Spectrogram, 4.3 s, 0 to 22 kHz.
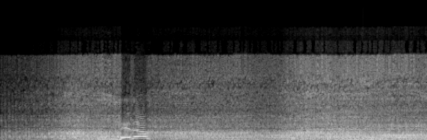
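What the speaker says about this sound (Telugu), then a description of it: "ఇంజన్ యొక్క నాయిస్ చాలా సైలెంట్గా పర్ఫెక్ట్గా ఉంది" A 2016 Mahindra KUV100 K6 car engine idles steadily and evenly throughout, a close, continuous hum with a brief tonal whine rising in the middle.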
